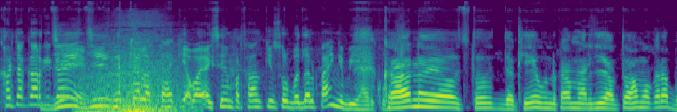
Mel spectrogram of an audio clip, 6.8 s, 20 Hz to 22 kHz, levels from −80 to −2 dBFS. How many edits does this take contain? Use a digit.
1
